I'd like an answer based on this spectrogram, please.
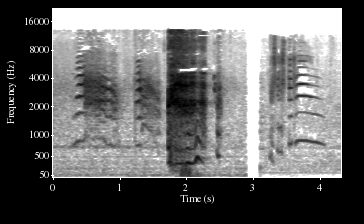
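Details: Persian cat giving a series of meows, a few short nasal calls followed by one loud harsh cry and then a thin, clear, slightly falling meow.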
